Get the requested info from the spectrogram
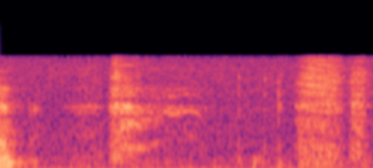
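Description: A person sniffing between sentences: a short noisy intake of breath through the nose about a second in, and another right at the end.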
